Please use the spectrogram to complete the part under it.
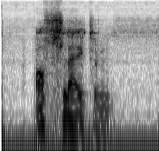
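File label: "afslijten", Dutch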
